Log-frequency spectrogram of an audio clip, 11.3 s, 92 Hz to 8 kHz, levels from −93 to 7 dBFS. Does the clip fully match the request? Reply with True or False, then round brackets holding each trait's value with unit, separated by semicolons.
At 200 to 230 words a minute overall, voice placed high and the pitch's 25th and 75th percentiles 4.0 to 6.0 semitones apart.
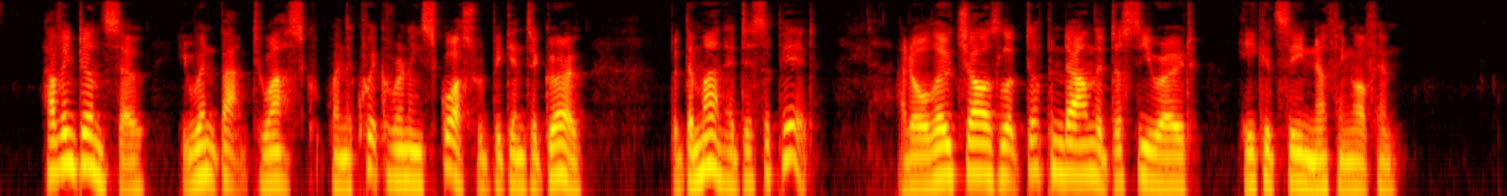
False (205 wpm; 130 Hz; 4.8 semitones)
